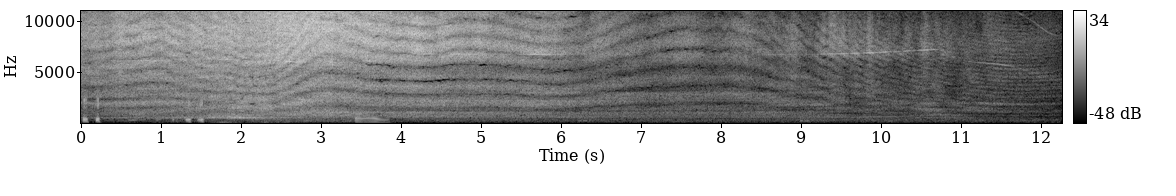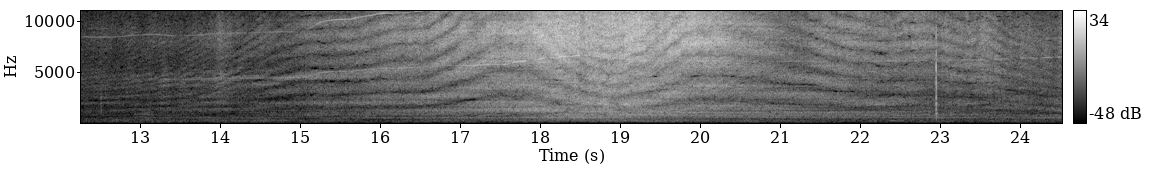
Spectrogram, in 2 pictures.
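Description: Electric ducted fan of a radio-controlled jet model (FMS 64 mm, 11-blade fan) running at flying speed: a whine that swells and fades twice as the model passes, loudest about two seconds in and again about nineteen seconds in.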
